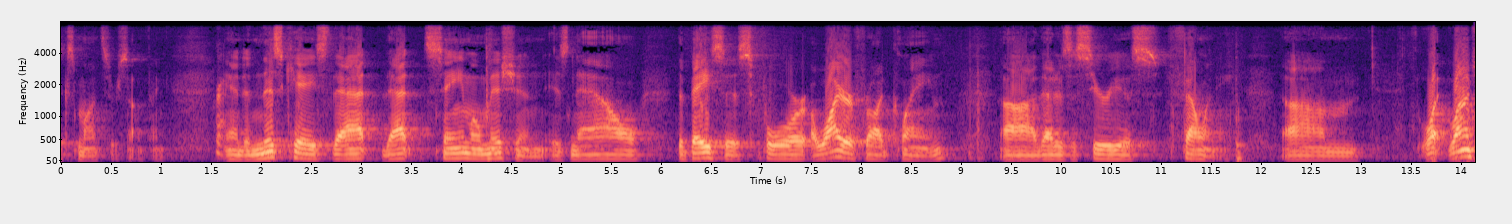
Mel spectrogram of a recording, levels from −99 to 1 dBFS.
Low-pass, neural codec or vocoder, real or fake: 7.2 kHz; none; real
